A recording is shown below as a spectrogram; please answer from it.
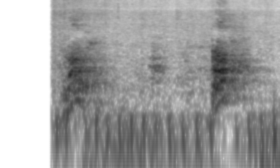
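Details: Leo, a pet German Shepherd, plays with a new coronavirus-shaped squeaky ball and gives two loud, gruff barks about a second apart, with a low rumbling background underneath.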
